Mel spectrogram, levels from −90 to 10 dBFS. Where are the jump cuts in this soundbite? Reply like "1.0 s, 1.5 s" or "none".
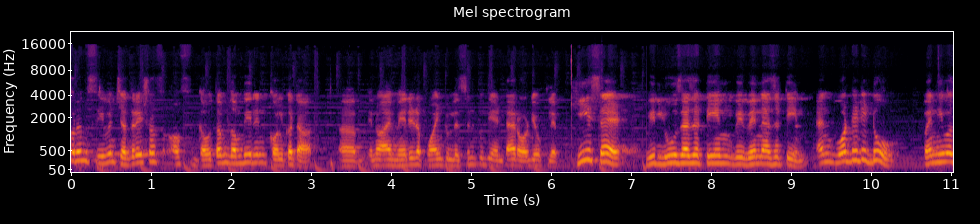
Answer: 6.2 s, 7.1 s, 9.2 s

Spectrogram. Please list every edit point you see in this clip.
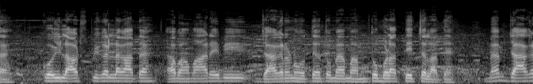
none

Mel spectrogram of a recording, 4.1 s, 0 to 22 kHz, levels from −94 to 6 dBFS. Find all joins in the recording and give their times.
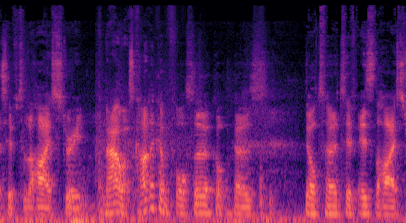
0.9 s

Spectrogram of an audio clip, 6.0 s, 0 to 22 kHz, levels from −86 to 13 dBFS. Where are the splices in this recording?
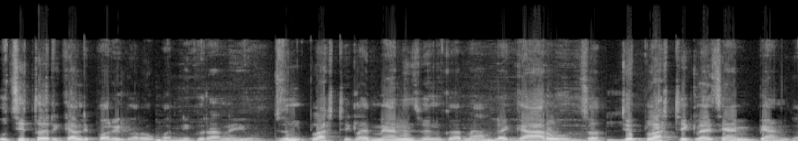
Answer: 2.1 s, 4.6 s

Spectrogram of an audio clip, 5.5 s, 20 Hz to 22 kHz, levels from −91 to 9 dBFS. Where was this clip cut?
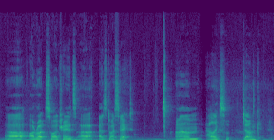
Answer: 4.2 s

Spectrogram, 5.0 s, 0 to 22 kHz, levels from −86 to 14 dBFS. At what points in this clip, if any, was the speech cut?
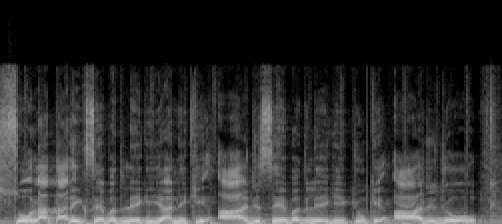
none

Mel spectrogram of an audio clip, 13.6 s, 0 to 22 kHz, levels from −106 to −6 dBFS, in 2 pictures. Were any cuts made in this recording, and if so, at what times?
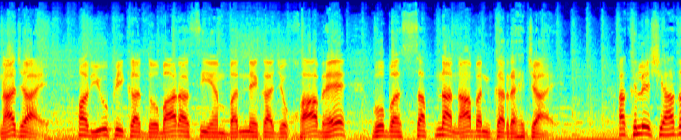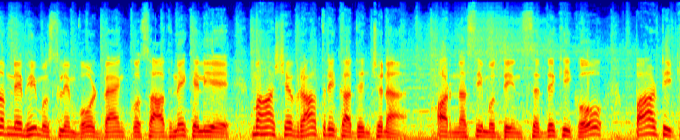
11.0 s

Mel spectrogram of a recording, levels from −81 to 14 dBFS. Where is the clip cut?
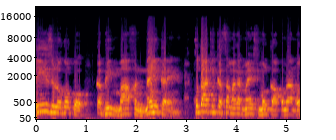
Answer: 3.0 s

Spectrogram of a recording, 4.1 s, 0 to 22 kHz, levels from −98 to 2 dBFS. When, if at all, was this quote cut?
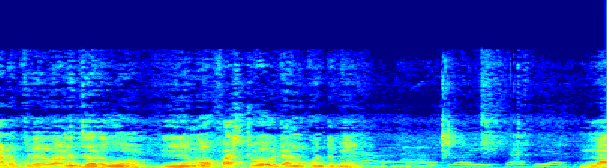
none

